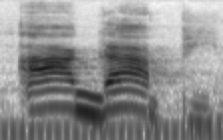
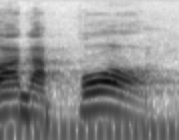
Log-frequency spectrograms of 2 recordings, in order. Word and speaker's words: agape: e aí entra aquele amor agap ou agapó como você queira pronunciar que é aquele amor mais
